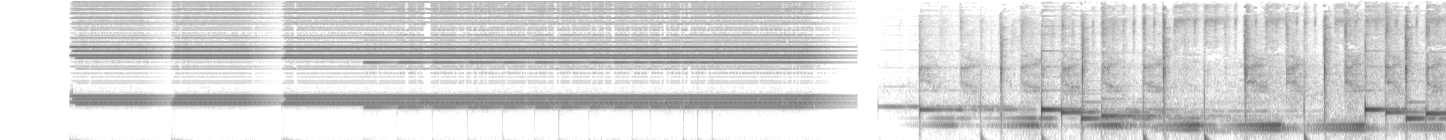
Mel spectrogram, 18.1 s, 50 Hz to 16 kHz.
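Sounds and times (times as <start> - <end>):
electronic warning siren: 2.2 - 10.7.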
